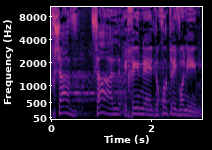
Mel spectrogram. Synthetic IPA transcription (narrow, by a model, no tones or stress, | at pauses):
ʔaχʃav | t͡saliχindoχotʁivoniim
